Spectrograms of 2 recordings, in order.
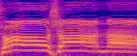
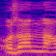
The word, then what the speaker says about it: Hoshana: Hoshana, Hoshana. Que les non-juifs, ils ont traduit, c'est intraduisible, mais ils ont gardé la prononciation. Ils ont dit Hosanna, Hosanna.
